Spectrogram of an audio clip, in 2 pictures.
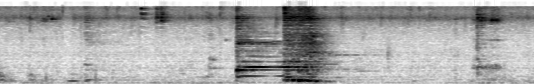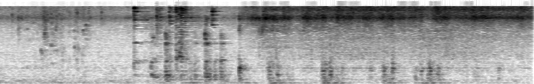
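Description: Grated coconut, dried red chilies, cumin and garlic dropped into hot oil, giving a steady sizzle that swells in the second half, with clinks, stirring noises and brief speech mixed in.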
